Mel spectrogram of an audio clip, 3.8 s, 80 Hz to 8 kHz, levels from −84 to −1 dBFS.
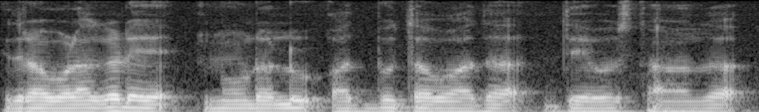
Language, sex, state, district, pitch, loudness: Kannada, male, Karnataka, Koppal, 95 Hz, -14 LUFS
